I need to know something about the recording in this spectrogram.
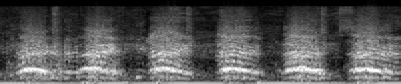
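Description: A group of voices shouting the same short call in rhythm, about six times, evenly spaced, as part of a hip-hop track, with a steady bass line underneath.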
